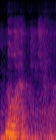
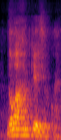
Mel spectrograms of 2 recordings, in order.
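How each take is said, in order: First: "너와 함께 해줄 거야" whispered tenderly, the stress on "너와"; whispered promise. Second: Said in the usual way. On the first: Acted. God comforting the weak believer, in a whisper. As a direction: breathe "너와 함께 해줄 거야" softly like a secret. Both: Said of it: "따뜻한 위로를 주신".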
